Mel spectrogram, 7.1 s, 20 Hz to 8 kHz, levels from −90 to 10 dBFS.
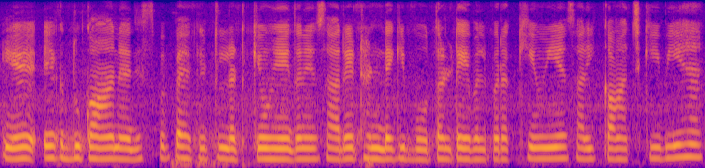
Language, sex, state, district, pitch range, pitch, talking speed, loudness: Hindi, female, Haryana, Charkhi Dadri, 185-200 Hz, 190 Hz, 205 wpm, -16 LUFS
